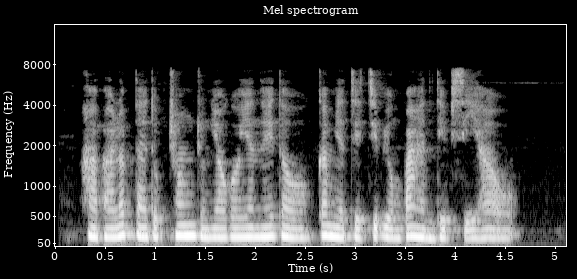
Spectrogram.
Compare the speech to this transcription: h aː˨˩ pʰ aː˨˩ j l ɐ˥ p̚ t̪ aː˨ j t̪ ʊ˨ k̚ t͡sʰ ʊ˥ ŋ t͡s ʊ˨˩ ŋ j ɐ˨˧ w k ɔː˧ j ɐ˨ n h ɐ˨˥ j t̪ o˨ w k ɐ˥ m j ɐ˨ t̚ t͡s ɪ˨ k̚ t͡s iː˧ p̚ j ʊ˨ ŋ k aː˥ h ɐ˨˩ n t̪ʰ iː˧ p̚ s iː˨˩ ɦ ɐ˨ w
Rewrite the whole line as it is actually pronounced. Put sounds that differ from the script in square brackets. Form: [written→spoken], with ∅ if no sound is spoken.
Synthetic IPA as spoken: h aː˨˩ pʰ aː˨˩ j l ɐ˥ p̚ t̪ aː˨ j t̪ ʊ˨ k̚ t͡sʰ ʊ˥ ŋ t͡s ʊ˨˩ ŋ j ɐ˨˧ w k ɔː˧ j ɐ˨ n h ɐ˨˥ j t̪ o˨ w k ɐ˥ m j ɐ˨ t̚ t͡s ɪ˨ k̚ t͡s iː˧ p̚ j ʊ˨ ŋ [k→p] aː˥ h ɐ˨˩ n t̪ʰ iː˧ p̚ s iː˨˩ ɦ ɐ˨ w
